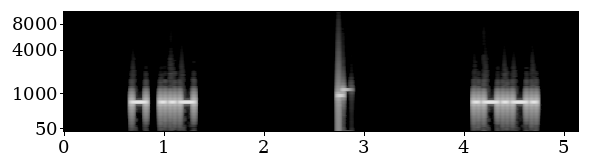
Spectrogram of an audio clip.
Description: Morse code, heard as a keyed tone, about 25 wpm, 700 Hz. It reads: TU <AR>
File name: Top 90 QSO Elements - 8x Character Spacing - 25wpm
